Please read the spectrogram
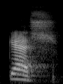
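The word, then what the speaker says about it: cache: हम सब पढ़ते हैं, कैच आया, कैच आया, है ना, तो वो कैच नहीं है, उससे हम प्रोनाउंस करेंगे कैश, कैश, जिसका मीनिंग होता है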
